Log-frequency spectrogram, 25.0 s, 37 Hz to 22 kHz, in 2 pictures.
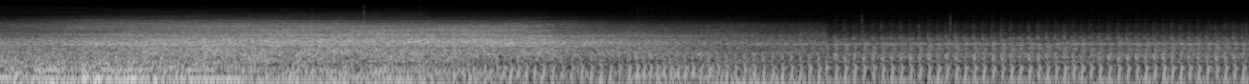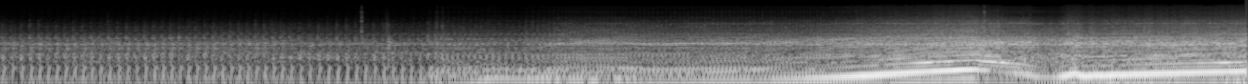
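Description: Suzuki Marauder 125's single-cylinder four-stroke engine through its stock exhaust, heard from the rider's seat. It runs under wind noise while riding, settles to a low, even idle while stopped, then pulls away near the end, its pitch rising through the gears with a brief drop at a gear change.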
